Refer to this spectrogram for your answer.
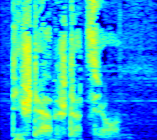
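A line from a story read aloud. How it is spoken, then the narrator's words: Male whisper. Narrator (German): flüsterte er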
